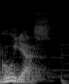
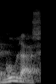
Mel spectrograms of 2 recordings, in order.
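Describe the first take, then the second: First: It is said the native Hungarian way. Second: It is said the common foreign way. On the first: The speaker calls it right. "se dice gullas" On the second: The speaker calls it wrong. "yo sé que no se dice goulash"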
